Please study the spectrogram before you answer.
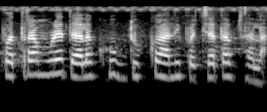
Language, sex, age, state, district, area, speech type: Marathi, female, 45-60, Maharashtra, Amravati, rural, read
